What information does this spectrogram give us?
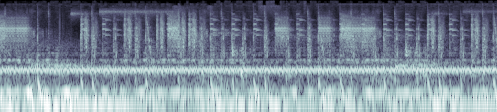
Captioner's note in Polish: Częste, nieregularne, metaliczne uderzenia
